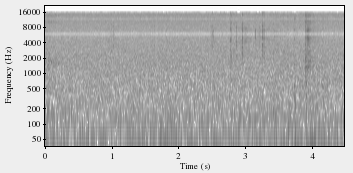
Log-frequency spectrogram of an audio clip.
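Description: A glazed fried apple pie being broken open by hand, its sugar glaze and crust giving a few faint crackles in the second half and a sharper one near the end, over a steady hiss.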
